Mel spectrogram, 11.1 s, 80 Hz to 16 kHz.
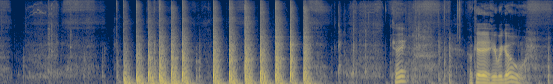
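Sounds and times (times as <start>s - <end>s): hammer tapping staple into wood: 2.4s - 6.4s.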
